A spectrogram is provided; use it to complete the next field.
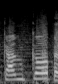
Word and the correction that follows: Capcom: Espera, repite, repite. – ¿Cómo? Ya empezamos con las coñitas. – Repite. – Canco. – Bueno. – Capcom, gilipollas. – Ahora sí.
